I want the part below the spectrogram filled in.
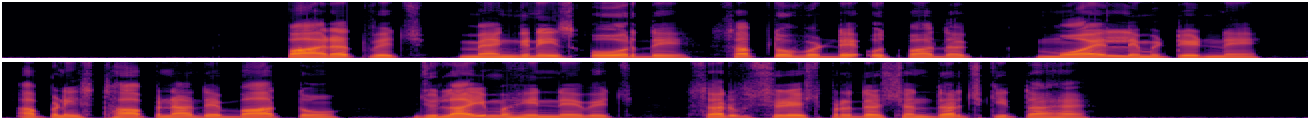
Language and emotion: Punjabi, neutral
